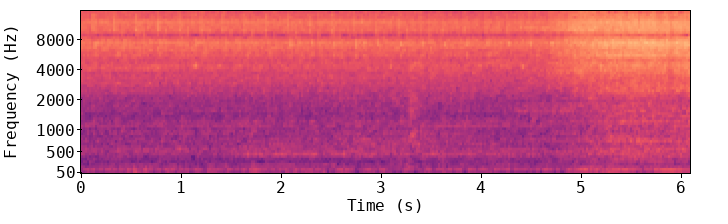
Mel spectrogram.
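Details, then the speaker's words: V8 truck idling then briefly revved, light fast ticking; owner says it's normal injector pulsing and noisy valvetrain on these engines; oil pan new. "it might be look a little bit of it like a clunk or like a tongue sound that's just the valvetrain mouth painter on these engines are noisy"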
